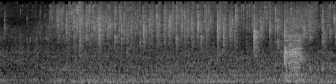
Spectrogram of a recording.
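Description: Hot water running from a detached RV shower head held close to the drain during winterizing, a steady, close hissing gush that continues throughout.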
